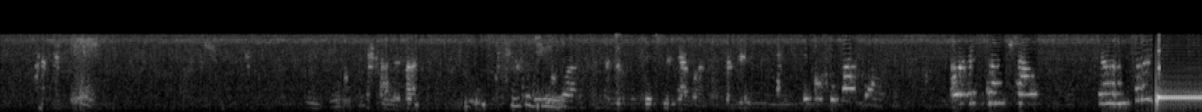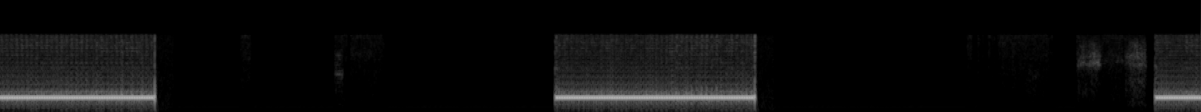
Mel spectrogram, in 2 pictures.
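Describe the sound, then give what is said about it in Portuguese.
Telephone tones while a call is transferred: after a stretch of people talking, three steady mid-pitched beeps of about two seconds each sound alone with long silent gaps between them, the last one cut off. “Eu peço que a senhora aguarde em linha que eu vou transferir o contato da senhora para o controle de qualidade que dará continuidade à contratação, ok?”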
